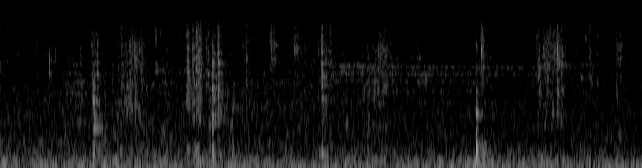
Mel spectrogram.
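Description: Faint, scattered wet pats, squelches and small clicks as mud slurry is spread by hand over a clay chulha (mud stove) and poured from a steel bowl, with one sharper click about five seconds in.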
